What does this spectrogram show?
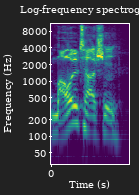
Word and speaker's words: Maultaschen: It's like an egg pasta dish, Maultasch or something like that. Maultaschen.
